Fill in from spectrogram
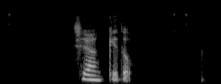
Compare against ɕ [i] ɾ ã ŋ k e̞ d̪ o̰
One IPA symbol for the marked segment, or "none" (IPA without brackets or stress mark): i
